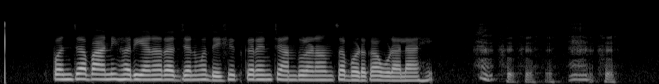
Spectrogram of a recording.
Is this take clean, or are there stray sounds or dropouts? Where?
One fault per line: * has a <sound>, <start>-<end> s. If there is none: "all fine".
* has a laugh, 4.7-6.3 s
